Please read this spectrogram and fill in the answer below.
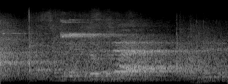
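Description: Sounds of a badminton doubles rally on a wooden hall floor: short squeaks of shoes on the parquet, players' voices, and the hall's echo.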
